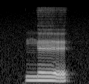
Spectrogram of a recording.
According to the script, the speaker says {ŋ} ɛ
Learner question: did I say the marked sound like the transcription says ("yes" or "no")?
yes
